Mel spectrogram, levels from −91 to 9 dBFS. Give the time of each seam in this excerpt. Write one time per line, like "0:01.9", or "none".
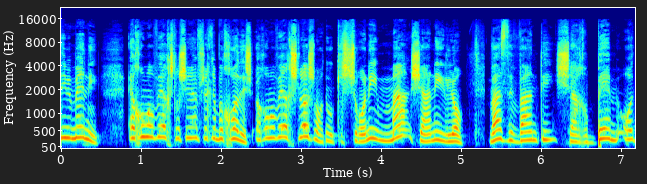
0:03.3
0:05.3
